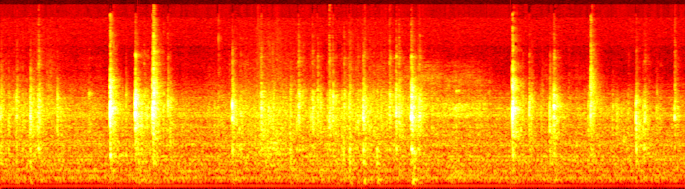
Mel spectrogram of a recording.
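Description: Soft, close typing on a computer keyboard, irregular bursts of key clicks with occasional louder taps, quiet and alone with no talking.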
